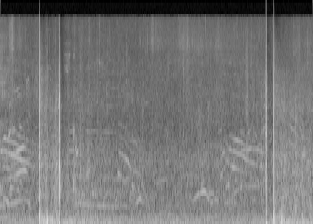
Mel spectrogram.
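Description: Aerial fireworks shells bursting: a few sharp, loud reports about a second in, and another close pair near the end, each with a short echo.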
